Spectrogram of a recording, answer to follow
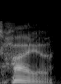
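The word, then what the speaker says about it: Haigha: His name is Ha. He pronounced it so as to rhyme with mayor.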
